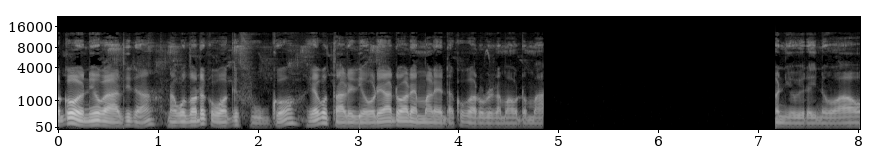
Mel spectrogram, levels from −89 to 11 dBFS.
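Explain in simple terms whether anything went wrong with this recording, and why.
Two kinds of fault occur in this speech recording.

At 0.66 s, 3.02 s and 4.48 s the speech jumps forward abruptly, with roughly 20 ms missing each time and no silence in between. This is likely a dropped buffer (overrun): the recording software fell behind, the sound card overwrote a small block of audio before it was saved, and the audio on either side of the lost block was joined end to end.

From 4.86 s to 7.19 s, about 2.3 seconds, the speech cuts out suddenly and only hiss remains, then it returns just as abruptly. This is an audio dropout to a faint residue. The likely cause is that the speech signal was lost partway along the chain while the later stages kept running, so their background hiss was still recorded.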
